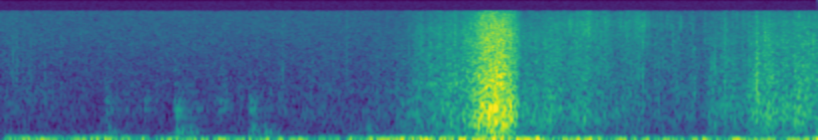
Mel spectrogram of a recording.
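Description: A paintbrush working oil paint on canvas over a low room hum: a few faint short dabs, then one louder brief swish about two and a half seconds in.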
